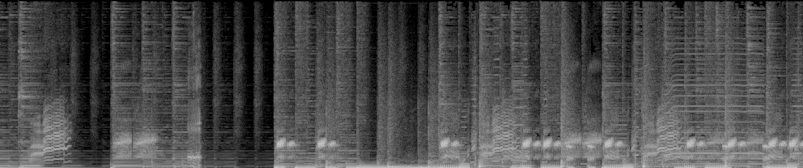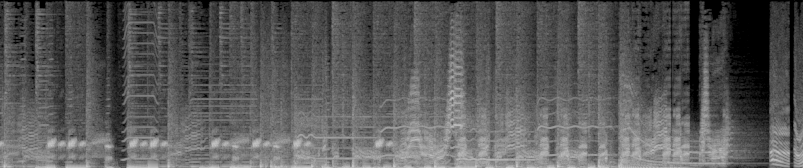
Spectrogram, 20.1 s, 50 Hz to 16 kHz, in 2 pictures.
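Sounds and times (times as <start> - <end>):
cartoon giant frog croaking: 5.5 - 18.6.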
